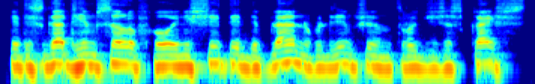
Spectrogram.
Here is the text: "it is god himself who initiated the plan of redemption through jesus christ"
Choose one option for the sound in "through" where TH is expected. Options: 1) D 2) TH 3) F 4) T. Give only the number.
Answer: 4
